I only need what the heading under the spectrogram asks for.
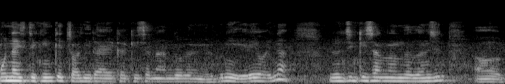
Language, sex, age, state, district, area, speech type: Nepali, male, 30-45, West Bengal, Jalpaiguri, urban, spontaneous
